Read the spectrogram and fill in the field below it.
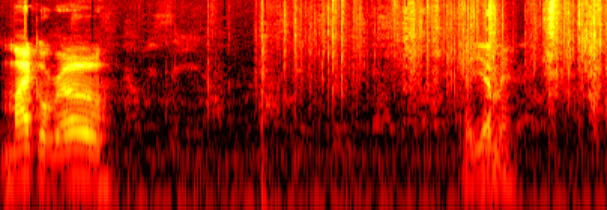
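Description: Trading cards slide and shuffle against each other.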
